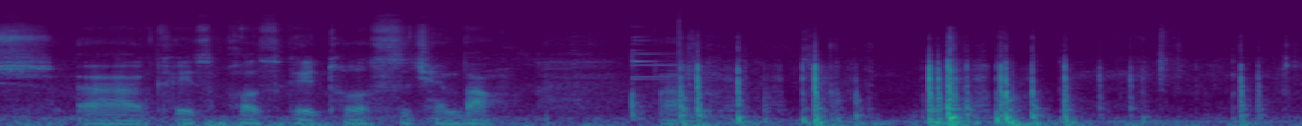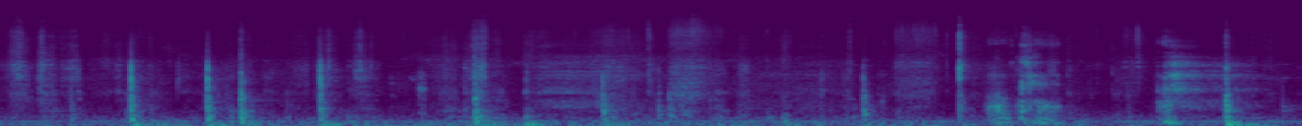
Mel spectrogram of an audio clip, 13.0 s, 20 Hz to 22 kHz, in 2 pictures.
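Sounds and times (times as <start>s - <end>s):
steady low hum: 0.0s - 13.0s
scattered clicks and knocks: 3.2s - 9.7s
rubbing: 6.3s - 11.4s.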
